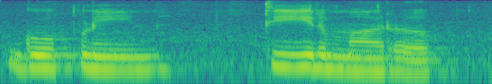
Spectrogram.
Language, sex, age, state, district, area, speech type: Goan Konkani, female, 45-60, Goa, Salcete, rural, spontaneous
